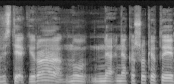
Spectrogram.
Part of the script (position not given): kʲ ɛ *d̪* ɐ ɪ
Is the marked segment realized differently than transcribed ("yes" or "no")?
yes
